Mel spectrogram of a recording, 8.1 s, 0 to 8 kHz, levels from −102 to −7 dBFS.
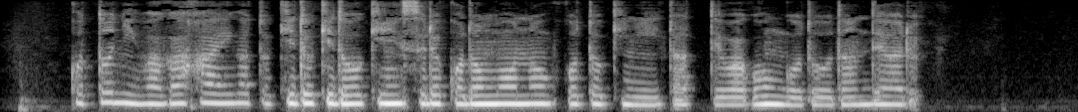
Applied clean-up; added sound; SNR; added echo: none; none; none; none.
